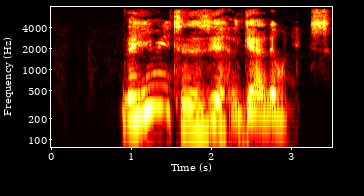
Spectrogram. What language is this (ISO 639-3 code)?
kab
